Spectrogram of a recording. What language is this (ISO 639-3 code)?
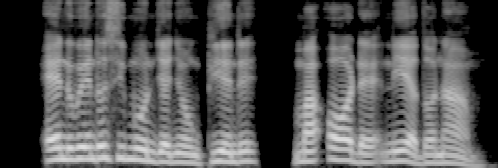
luo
